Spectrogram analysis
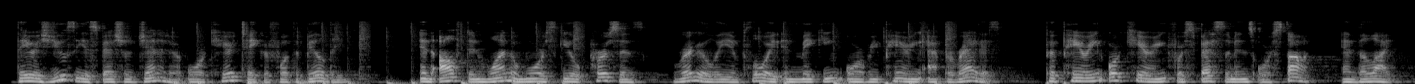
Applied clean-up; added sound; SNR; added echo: none; Drum kit; 12 dB; reverberation time 0.8 s.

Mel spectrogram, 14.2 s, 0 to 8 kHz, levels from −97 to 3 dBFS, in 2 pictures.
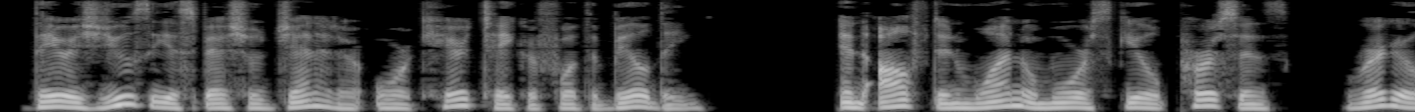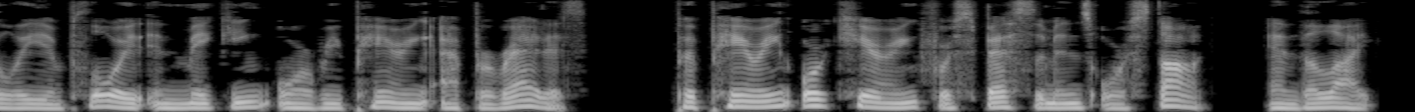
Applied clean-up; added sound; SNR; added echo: none; none; none; none.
